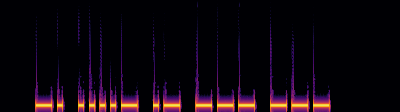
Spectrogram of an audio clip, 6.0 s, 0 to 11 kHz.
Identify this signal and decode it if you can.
Morse code, heard as a keyed tone, about 15 wpm, 700 Hz. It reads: N4AOO
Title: USA Call Signs - 5 Characters - Repeated 2x - 15wpm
